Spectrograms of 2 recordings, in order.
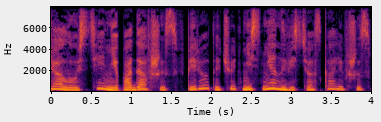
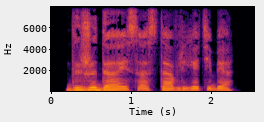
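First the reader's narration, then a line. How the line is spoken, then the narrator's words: Through gritted teeth. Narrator (Russian): процедил сквозь зубы Ефим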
